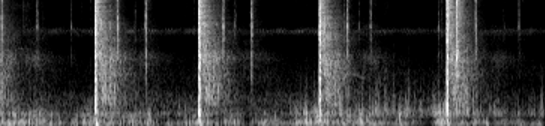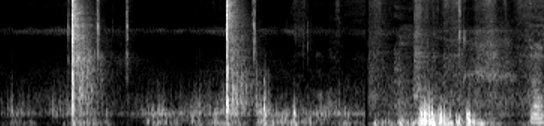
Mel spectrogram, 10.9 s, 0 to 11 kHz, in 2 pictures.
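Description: An HDR 50 pistol fitted with a new cartridge fires about eight sharp, loud cracks at irregular intervals of one to two seconds, with a low hiss and faint background noise between the shots.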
